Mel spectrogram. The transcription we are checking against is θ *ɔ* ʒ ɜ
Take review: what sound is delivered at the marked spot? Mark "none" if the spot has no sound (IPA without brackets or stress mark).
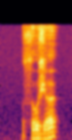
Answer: o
